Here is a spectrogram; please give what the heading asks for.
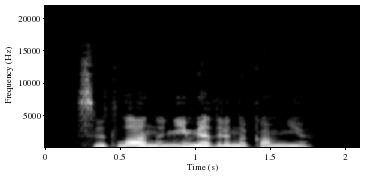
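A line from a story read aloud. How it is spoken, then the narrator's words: Barked. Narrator (Russian): как рявкнул Иван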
